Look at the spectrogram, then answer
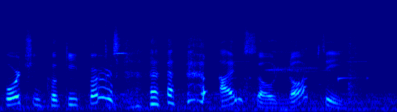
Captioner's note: chuckles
